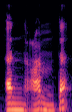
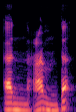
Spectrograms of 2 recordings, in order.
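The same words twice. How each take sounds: First: The last syllable is ta. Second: The last syllable is ta.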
